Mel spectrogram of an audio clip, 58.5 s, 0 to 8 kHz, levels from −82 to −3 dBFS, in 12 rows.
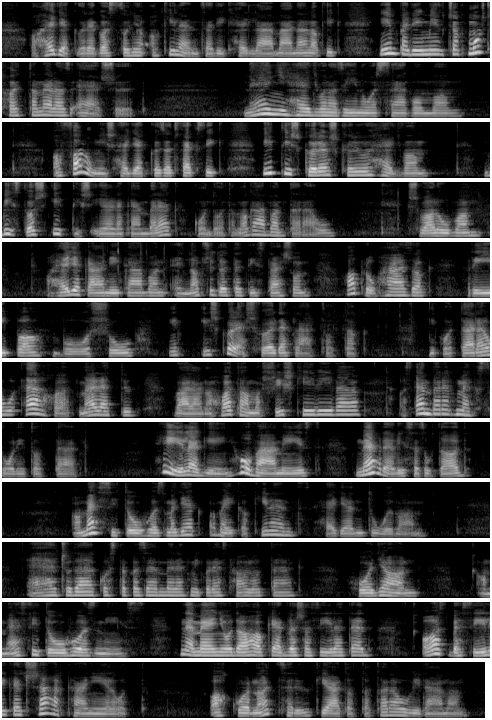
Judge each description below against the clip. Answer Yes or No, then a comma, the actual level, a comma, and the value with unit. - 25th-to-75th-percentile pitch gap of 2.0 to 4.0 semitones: No, average, 4.7 semitones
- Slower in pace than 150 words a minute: Yes, average, 120 wpm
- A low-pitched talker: No, medium, 165 Hz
